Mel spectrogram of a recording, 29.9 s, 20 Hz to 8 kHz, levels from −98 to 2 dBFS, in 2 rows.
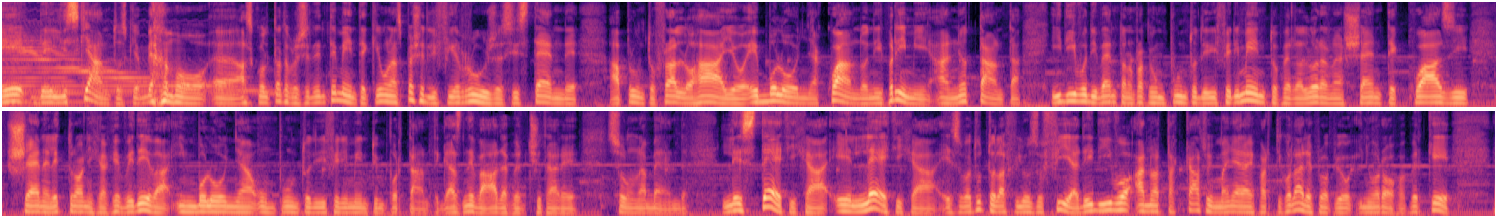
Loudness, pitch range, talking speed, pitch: -19 LUFS, 100-125 Hz, 150 wpm, 110 Hz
